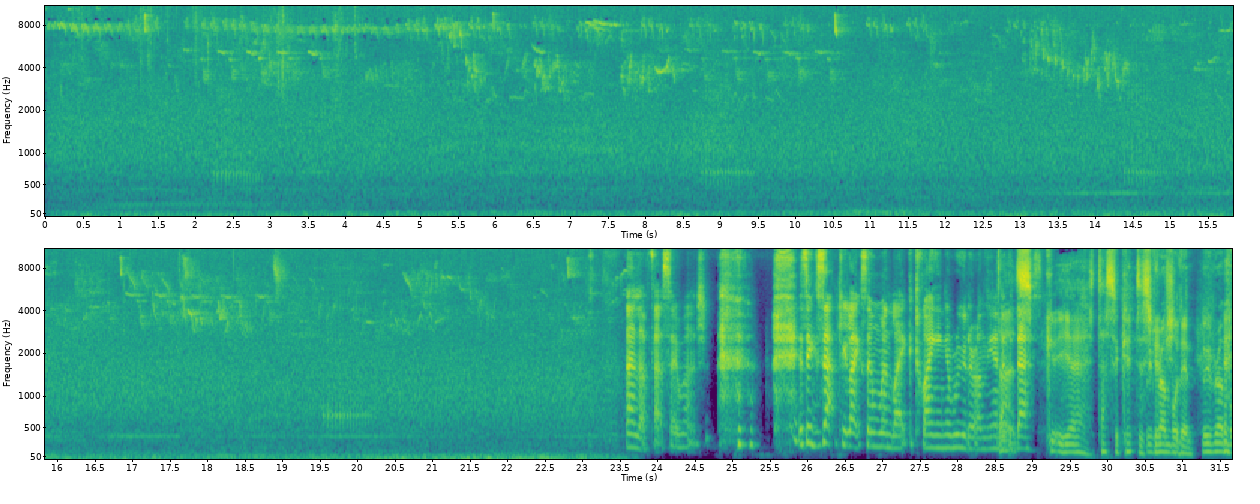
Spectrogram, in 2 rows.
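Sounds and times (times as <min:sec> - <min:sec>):
woodpecker drumming on wood in local woods: 0:00.0 - 0:04.3
birds including robins singing and chirping: 0:00.0 - 0:24.2
speech: 0:23.6 - 0:31.6
laughter: 0:28.6 - 0:31.6.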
